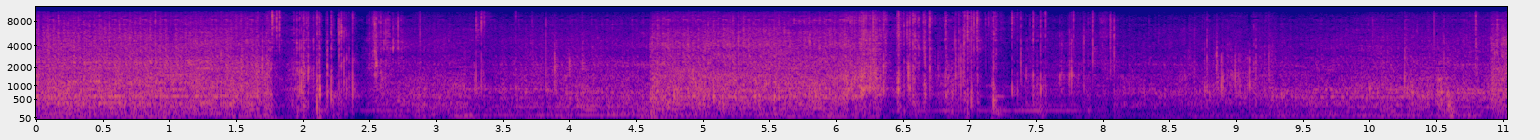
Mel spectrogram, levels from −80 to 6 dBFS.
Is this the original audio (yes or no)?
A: no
